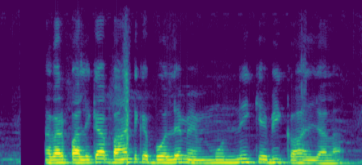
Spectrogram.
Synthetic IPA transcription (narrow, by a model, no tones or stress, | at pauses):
nəɡəɾpaːlikabãɳɖkebolememunːikebʱikəɦəld͡ʒaːla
